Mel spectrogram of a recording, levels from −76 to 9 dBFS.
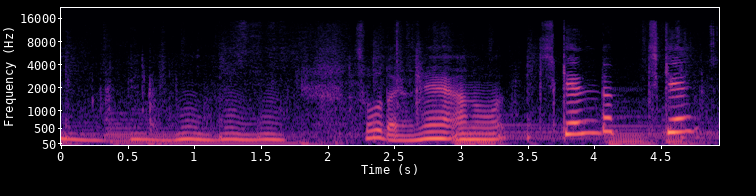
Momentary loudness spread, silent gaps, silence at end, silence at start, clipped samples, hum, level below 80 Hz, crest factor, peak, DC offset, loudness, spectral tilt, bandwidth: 13 LU; none; 0 s; 0 s; under 0.1%; none; -40 dBFS; 18 dB; -6 dBFS; under 0.1%; -23 LUFS; -7 dB/octave; 15.5 kHz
